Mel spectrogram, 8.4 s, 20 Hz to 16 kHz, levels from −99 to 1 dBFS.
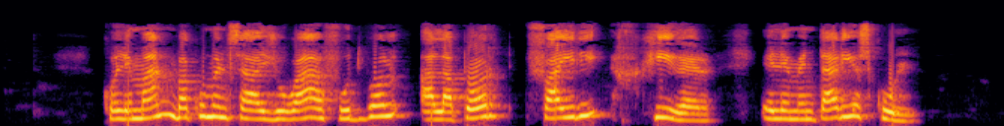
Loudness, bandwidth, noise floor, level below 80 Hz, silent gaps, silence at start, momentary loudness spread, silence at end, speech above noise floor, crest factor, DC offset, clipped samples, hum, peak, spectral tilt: -12 LUFS; 8.2 kHz; -82 dBFS; -54 dBFS; none; 0.9 s; 8 LU; 0.75 s; 69 dB; 12 dB; under 0.1%; under 0.1%; none; 0 dBFS; -3.5 dB/octave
